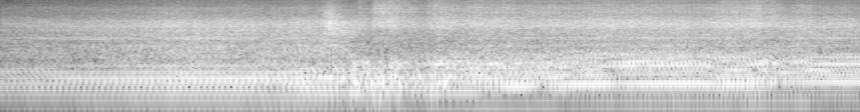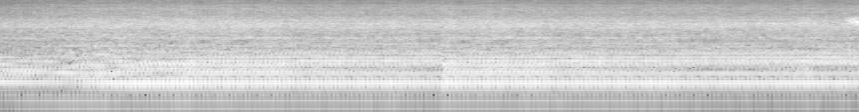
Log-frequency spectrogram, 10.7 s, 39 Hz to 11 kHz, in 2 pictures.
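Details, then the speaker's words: Maxpeedingrods MRX3500 portable generator powering a 2200 W kettle plus a 2100 W induction hob on its lowest setting: engine picks up and settles into a steady even drone; coping normally under heavy load. "I can have the kettle and lowest setting on hob. And I'll keep cranking it up until it cuts out."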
